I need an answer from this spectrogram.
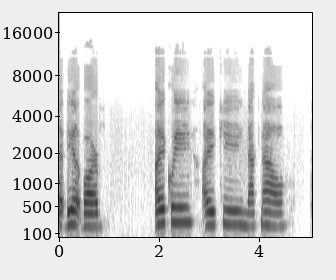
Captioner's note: speaking in foreign language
